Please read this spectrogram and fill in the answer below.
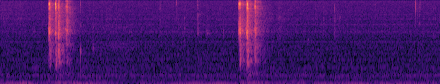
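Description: Computer keyboard keys clicking in two short bursts, about half a second in and again about two and a half seconds in, over a low steady hum.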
